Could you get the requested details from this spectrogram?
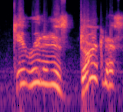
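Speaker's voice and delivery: piercing, very high, acted shriek. Voicing a character in darkness who screams an order: character screaming. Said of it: "Leg screams".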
